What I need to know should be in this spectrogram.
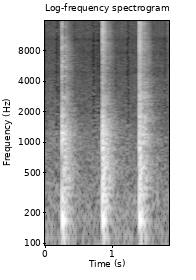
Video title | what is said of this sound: Conner Prairie - No-Knead Bread | when you flick it it should kind of have a hollow sound and feel to it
